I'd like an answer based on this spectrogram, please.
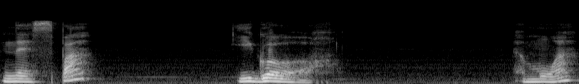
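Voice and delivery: ordinary delivery

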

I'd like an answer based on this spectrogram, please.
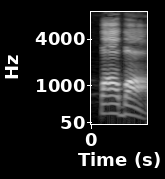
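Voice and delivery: পাবা said loud, with a clear b sound, the village way; rural Bengali word. Shown as a demonstration. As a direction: say পাবা as village folk do, with a real b. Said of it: "তারা কিছু কিছু শব্দ হয়তো শুনে থাকবেন".

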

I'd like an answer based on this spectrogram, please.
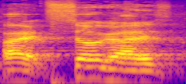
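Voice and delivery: ordinary talk

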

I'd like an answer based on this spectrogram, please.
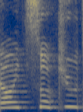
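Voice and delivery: imite un «trop mignon» aigu; attendri et moqueur. Retold or imitated. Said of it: "il me disait". (imitation attendrie, voix haut perchée)

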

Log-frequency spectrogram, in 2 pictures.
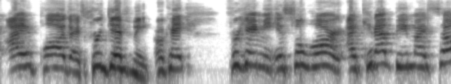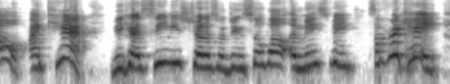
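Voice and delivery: high, loud, strained plea for forgiveness; distressed pleading. Real, not acted. Distressed apology to viewers.

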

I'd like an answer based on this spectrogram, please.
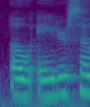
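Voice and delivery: usual speaking voice

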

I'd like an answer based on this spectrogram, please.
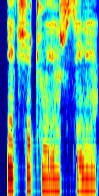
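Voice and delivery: whispered, holding his breath; breathless whisper. A narrator's reading. Tengel quietly asks Celia after the attack, whispered. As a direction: ask gently, barely a breath. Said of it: "wstrzymując oddech".

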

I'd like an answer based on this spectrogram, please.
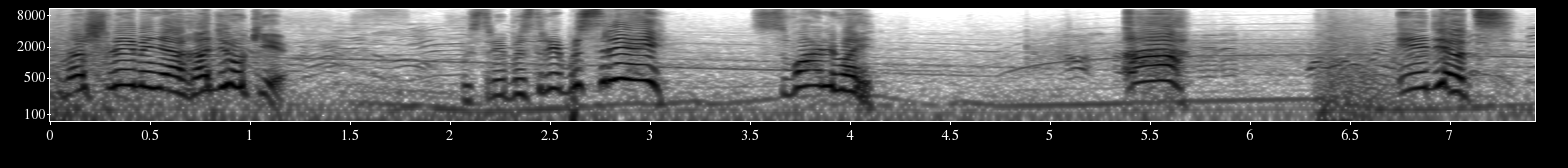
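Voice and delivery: ordinary delivery

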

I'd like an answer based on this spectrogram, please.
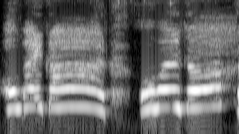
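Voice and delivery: very high-pitched mock squeal; excited fan girls.

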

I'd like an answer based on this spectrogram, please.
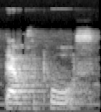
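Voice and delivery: ordinary delivery

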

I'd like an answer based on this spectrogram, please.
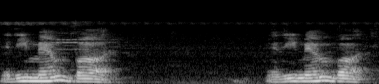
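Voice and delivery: रिमेंबर said slowly, each syllable clear; slow model word रिमेंबर; careful pronunciation. Shown as a demonstration. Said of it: "ये रिमेंबर".

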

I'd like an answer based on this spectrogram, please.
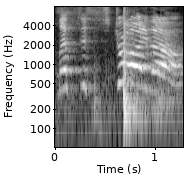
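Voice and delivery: slow, loud battle cry; loud slow shout. Acted. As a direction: bellow it out slowly. Settler calls for attack.

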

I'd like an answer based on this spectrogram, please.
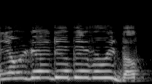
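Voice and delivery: high, fast, breezy mock announcement; airy high-pitched imitation of the team; mock team statement. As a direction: toss it off like a front office brushing it aside. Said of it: "they said".

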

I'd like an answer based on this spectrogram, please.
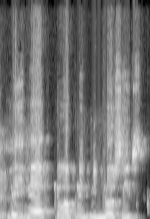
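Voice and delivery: giggling brag to a friend; laughing boast. Real, not acted. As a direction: gloat while laughing.

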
